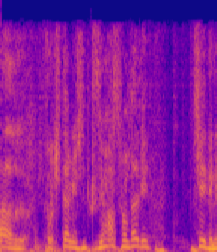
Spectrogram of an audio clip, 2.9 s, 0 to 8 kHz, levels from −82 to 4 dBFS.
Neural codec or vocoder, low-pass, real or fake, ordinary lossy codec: codec, 16 kHz, 1 kbps, FreqCodec, larger model; 7.2 kHz; fake; AAC, 32 kbps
